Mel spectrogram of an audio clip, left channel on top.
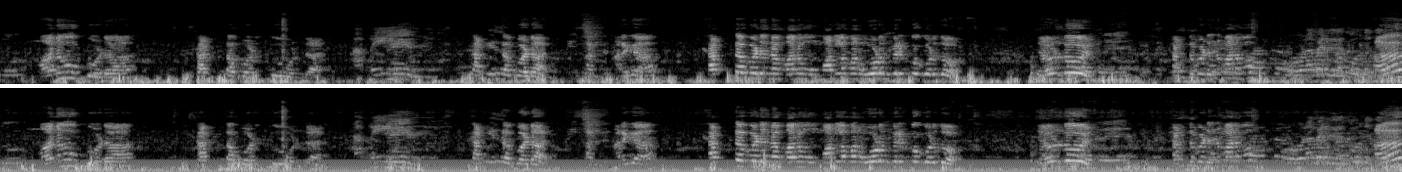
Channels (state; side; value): noise; right; hum, 6 dB below the sound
